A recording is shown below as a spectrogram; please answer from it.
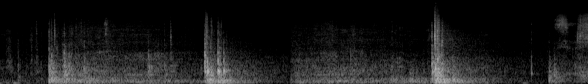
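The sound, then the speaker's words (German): Torah ark doors in a synagogue being opened: a few dull wooden thumps and knocks with soft rattling and scraping between them, moderately loud, with no voices. “öffnet den Toraschrein für mich.”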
